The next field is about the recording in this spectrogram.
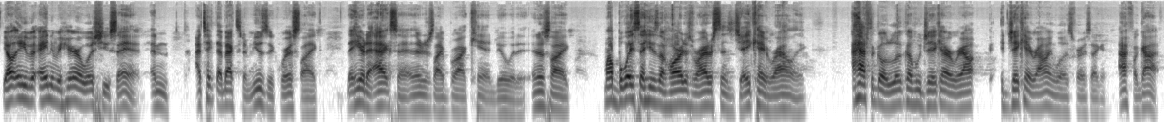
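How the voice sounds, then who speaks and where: A man's voice: medium pitch, lively intonation, fast, dry recording. A young man co-hosting a podcast, talking loosely and rambling with lots of slang and fillers. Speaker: podcast co-host. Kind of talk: casual chat.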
